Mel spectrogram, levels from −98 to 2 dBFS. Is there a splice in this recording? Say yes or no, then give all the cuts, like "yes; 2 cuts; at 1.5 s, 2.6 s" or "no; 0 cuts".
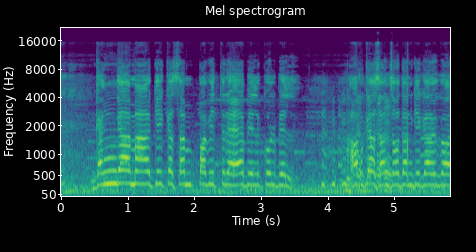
no; 0 cuts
